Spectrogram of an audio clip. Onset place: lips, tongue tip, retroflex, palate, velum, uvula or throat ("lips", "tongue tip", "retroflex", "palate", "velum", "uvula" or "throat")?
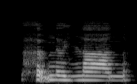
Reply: throat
